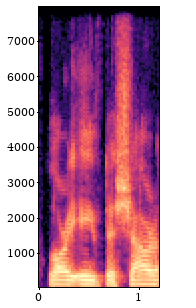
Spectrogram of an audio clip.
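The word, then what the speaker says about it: Lorie Eve Dechar: of instances so i think it's excuse me lori eve deshara not that's how you say her name correctly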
